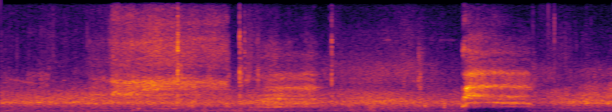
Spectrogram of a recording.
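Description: Passing road traffic: a steady rushing of tyres and engine that fades about four and a half seconds in, followed by a brief high-pitched squeal.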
